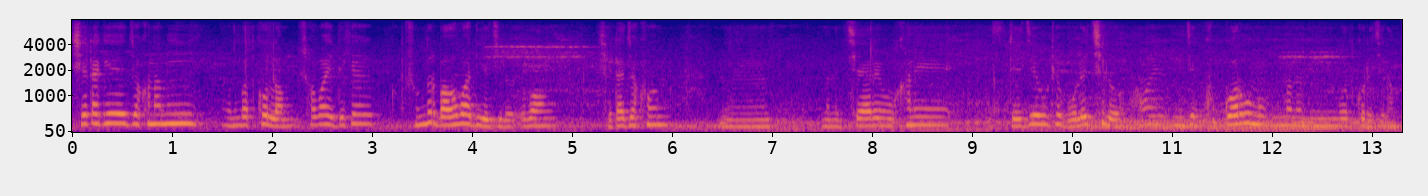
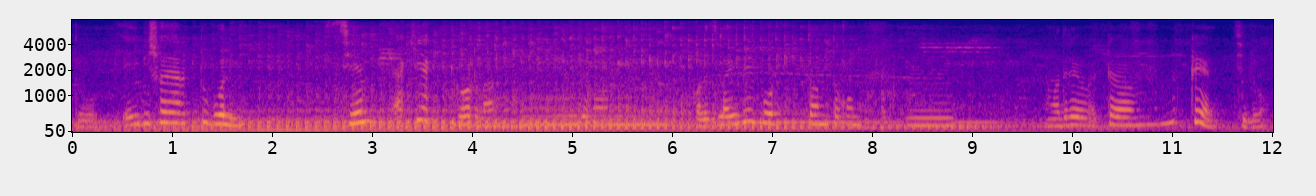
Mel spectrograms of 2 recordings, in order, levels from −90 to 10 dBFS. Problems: constant background noise, background conversations at intervals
